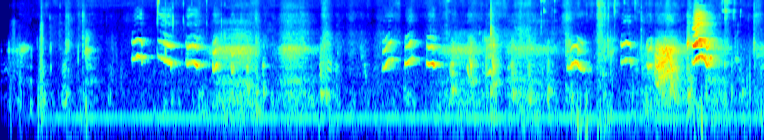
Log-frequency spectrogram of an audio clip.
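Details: Three-week-old mixed Chihuahua puppies in foster care with their mother give a busy run of short, high squeaks and yips, overlapping and repeated through the whole stretch, over a low steady electrical hum.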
